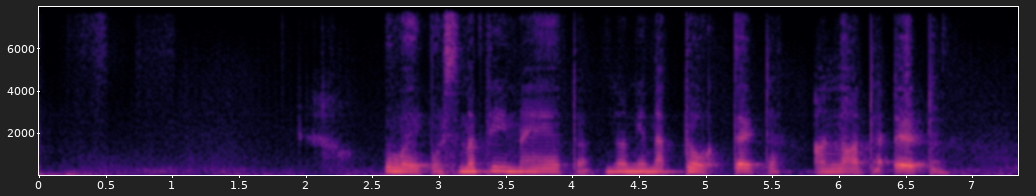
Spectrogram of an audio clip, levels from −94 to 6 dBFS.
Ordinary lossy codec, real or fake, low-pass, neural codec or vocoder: none; fake; none; codec, 16 kHz, 0.5 kbps, X-Codec, HuBERT features, trained on general audio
